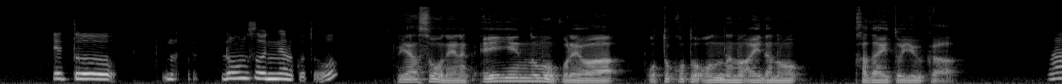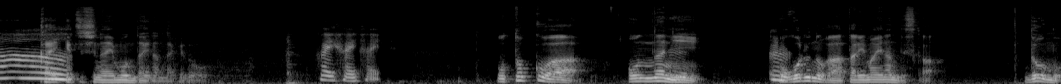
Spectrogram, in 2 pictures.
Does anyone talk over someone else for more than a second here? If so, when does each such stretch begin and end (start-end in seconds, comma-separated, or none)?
none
